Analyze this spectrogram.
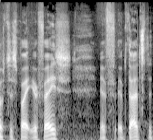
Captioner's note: none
